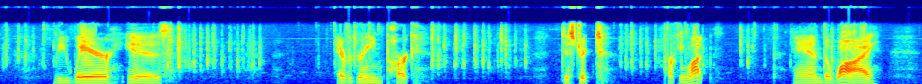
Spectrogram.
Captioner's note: typing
